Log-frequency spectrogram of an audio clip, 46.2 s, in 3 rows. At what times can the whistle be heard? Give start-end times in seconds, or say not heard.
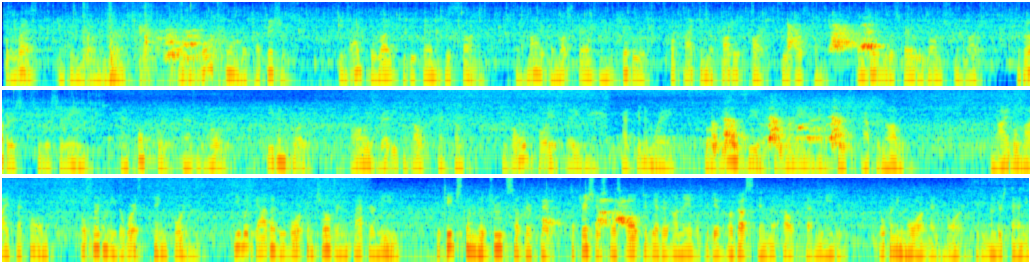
not heard.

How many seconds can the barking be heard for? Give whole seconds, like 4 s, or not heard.
7 s.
